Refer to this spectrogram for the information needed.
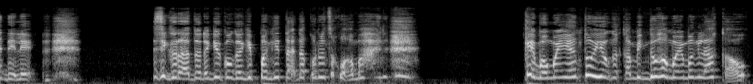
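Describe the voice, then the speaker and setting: A woman's voice: high voice, brisk, pauses often, bright, forceful tone, no room sound. An actress playing an anxious, pleading young woman in a radio drama, with a Cebuano accent. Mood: pleading, distressed. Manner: emotional, pleading.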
